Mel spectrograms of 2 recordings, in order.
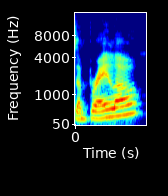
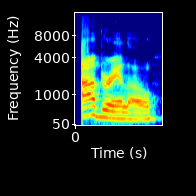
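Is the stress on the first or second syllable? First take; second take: second; first. First: The stress is on the second syllable. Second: The stress is on the first syllable. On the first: It is a different word, not 'open it'. The speaker calls it wrong. "If that accent isn't there" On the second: It means 'open it'. The speaker calls it right. "accent on that A"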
